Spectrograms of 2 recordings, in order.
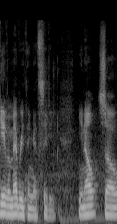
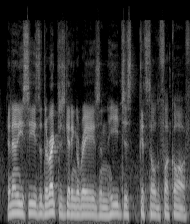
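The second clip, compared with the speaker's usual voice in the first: plain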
